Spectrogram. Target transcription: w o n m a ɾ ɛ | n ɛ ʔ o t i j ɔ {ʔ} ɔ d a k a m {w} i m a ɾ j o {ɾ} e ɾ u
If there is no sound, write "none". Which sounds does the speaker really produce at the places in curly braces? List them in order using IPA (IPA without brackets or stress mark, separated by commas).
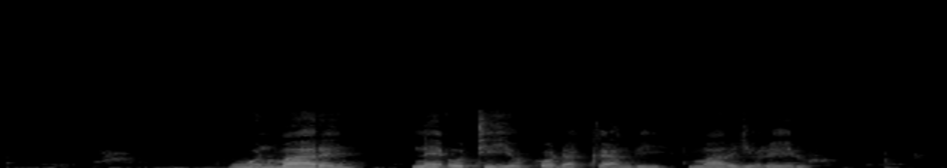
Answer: k, b, ɾ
